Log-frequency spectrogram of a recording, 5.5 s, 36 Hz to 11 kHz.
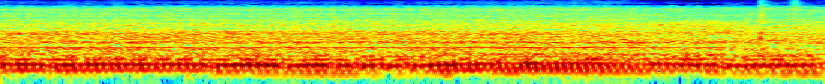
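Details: Dodge Caravan with code P0301, idling with a faint uneven stumble under a steady hiss. Open ignition wire on cylinder 1 forces the coil to fire at 40 kV minimum instead of 10-15 kV, causing the misfire.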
